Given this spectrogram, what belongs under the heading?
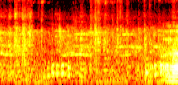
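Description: Pakistani teddy pigeons in a home flying loft give soft, repeated throaty coos close by, with a faint voice in the background and a louder rustle at the end.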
